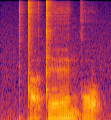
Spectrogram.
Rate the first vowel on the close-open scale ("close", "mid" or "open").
open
